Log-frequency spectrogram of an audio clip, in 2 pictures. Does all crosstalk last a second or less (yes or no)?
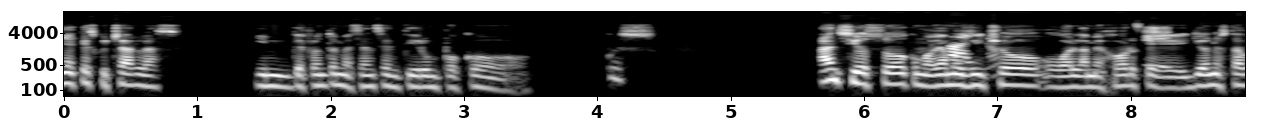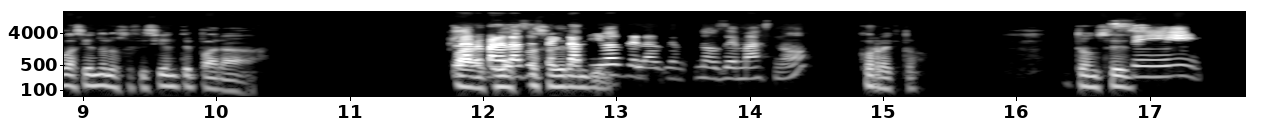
no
